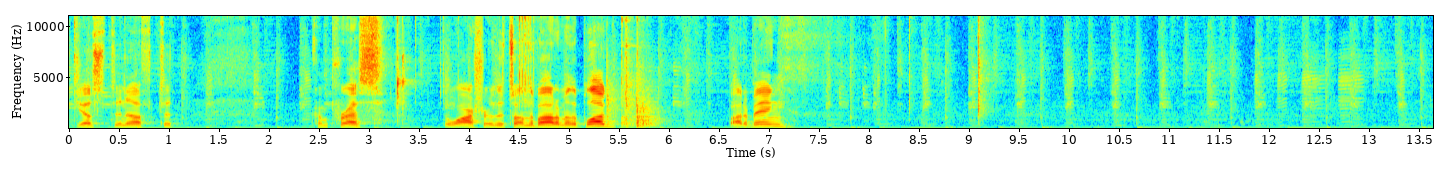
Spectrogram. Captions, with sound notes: Just enough to compress the washer that's on the bottom of the plug. (tool hits table) Badda bing.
